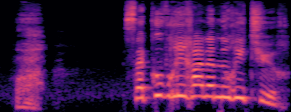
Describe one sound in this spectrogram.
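A young boy speaks politely.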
